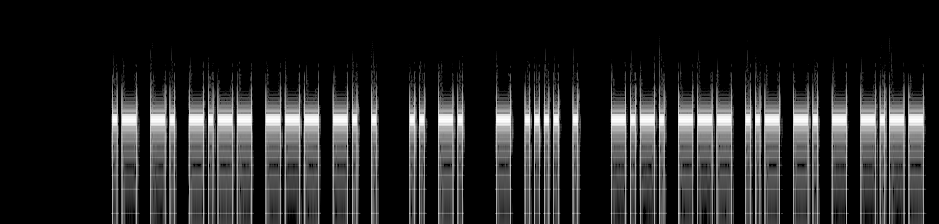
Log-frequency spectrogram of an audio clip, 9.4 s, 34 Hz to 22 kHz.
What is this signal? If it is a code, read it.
Morse code, heard as a keyed tone, about 25 wpm, 700 Hz. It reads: ANYONE IN THE COUNTY
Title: Sentences from Top 1200 Words 25wpm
